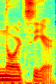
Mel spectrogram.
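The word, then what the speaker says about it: Fnordles: It's F-N-O-R-D-L-E-S. Uh-huh. He told me it's pronounced Nordseer.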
